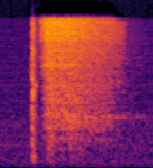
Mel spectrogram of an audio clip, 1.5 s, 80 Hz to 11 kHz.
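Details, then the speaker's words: Air-brake truck at about 125 psi with governor cut out: click then short sharp hiss of air exhausting from the rear brakes on release, stopping cleanly; normal, no leak. "all it did was let all the air back out of the back I had have no leaking here at my mouth when I did there"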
